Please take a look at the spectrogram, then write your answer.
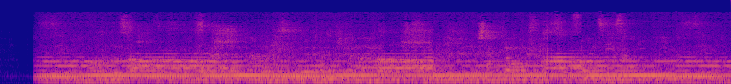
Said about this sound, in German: Dieses Glockenläuten hören die Besuchenden der Ausstellung Mord und Totschlag. Es ist die arme Sünderglocke vom Berner Münster.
